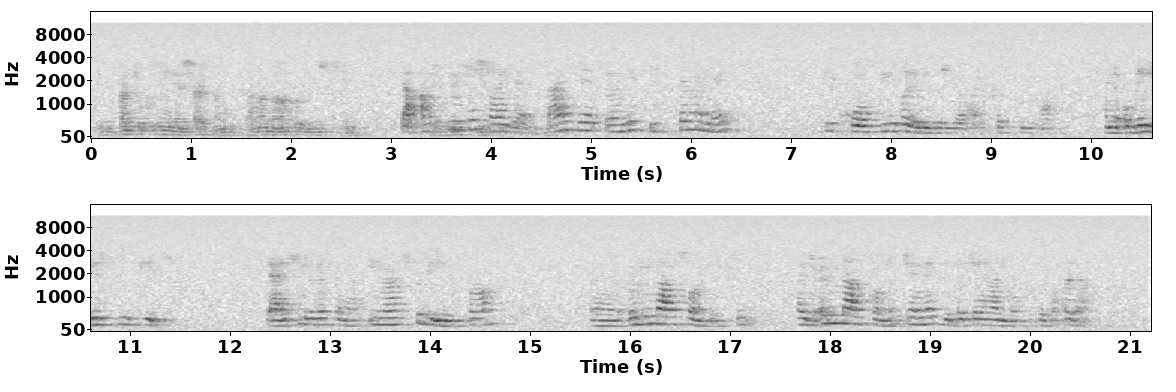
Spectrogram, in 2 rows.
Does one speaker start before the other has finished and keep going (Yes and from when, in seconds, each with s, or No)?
Yes, from 3.4 s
